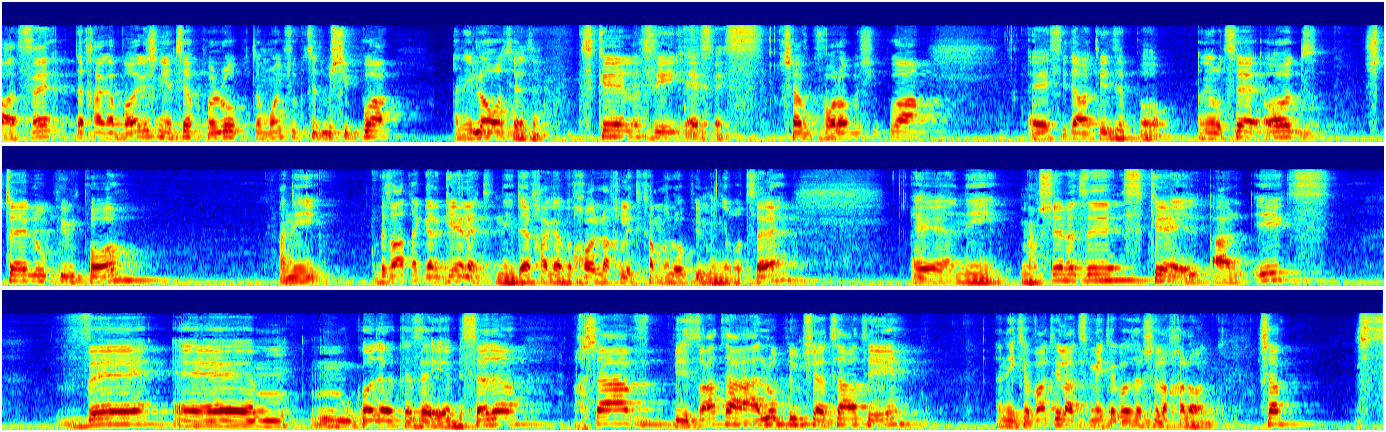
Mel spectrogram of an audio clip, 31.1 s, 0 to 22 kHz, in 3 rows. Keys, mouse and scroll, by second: 0.7 click, 3.8 s, 5.2 KP_1, 6.2 g, 7.2 a, 7.8 ctrl+r, 10.4 s, 12.3 ctrl+z, 12.7 ctrl+r, 18.5 s, 22.9-26.2 drag, 26.2 ctrl+Tab.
